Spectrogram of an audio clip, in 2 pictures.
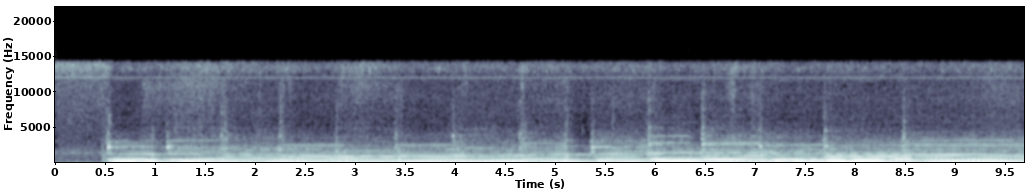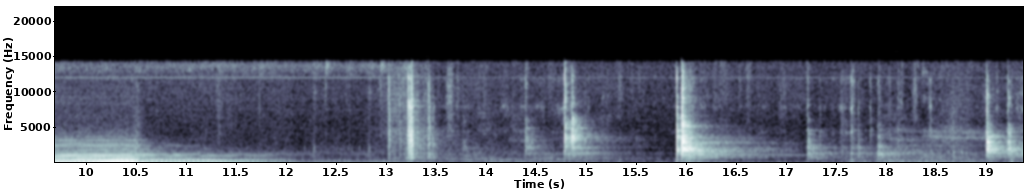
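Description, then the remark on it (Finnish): A pipe organ plays a slow hymn with its manuals coupled so both keyboards sound at once: full, sustained chords for about ten seconds, then the music stops and scattered clicks and clatters follow. “Sitten mä laitan tästä koppelin päälle, eli tarkoittaa sitä, että molemmat koskettimet soi yhtä aikaa.”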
